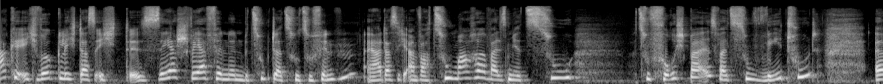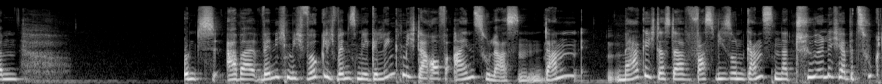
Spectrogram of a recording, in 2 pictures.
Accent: Hamburg, Germany; also born or lived in Munich; now in Berlin, Germany; Und ich komme ja aus Hamburg, habe dann in München studiert, in ein paar anderen Ländern dann auch noch gewohnt.

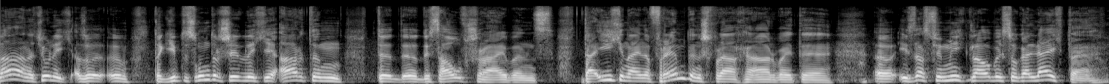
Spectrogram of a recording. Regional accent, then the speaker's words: Ukraine; Ich finde, die Tragödie, die in meiner Heimat widerfahren ist, sie ist sehr leidenschaftlich. Mhm. Ich weiß nicht, Johnny, ob ich ein Buch darüber schreiben kann oder soll. Ich bin ja nicht dabei. Ich bin auch bei diesem Krieg in der Ostukraine eigentlich nicht

